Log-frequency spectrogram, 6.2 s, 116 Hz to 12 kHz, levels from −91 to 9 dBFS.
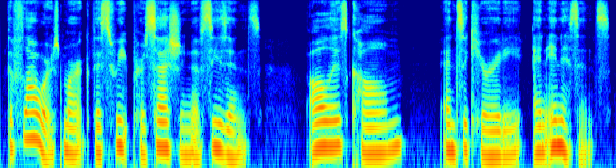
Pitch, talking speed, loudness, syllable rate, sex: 190 Hz, 135 wpm, -20 LUFS, 5.0 syllables/s, female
